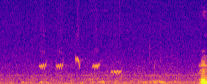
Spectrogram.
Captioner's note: bird chirps ˧ ˧ ˥ ˧ ˩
